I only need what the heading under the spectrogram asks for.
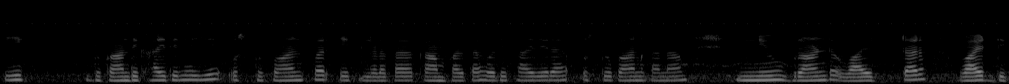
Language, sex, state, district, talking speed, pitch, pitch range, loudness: Hindi, male, Chhattisgarh, Rajnandgaon, 160 wpm, 190 Hz, 185-200 Hz, -46 LUFS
